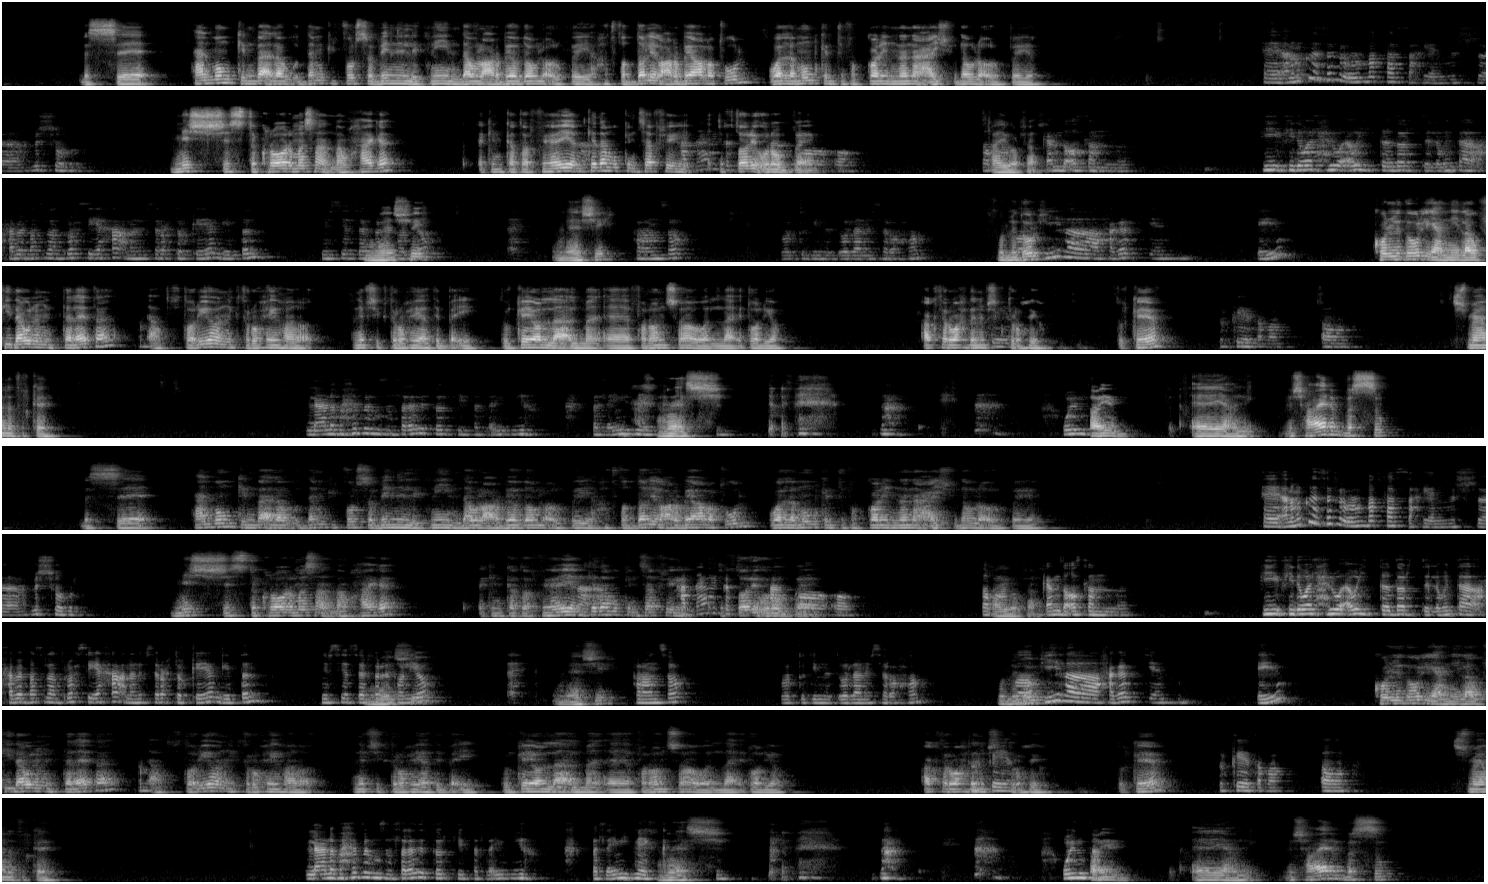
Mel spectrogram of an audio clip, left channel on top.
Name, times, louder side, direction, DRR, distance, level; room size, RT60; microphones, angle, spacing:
voice 1, 0.8-1.5 1.9-10.4 16.5-18.7 19.6-21.7 22.2-23.0 24.7-25.2 33.3-33.9 35.2-35.8 39.6-40.1 43.4-45.7 46.0-47.6 48.0-49.2 49.5-52.3 53.7-54.9 55.7-56.1 59.0-59.9 65.9-66.6 67.3-67.7 70.2-70.6 71.2-71.9 72.2-73.2, left 6 dB, 60° left, 0.3 m, -22 dB
voice 2, 12.6-15.7 20.5-20.9 21.6-22.1 22.5-23.4 24.6-26.1 27.4-32.3 32.9-34.0 34.7-34.9 36.0-36.5 37.5-39.0 39.8-41.6 42.2-42.6 45.9-46.0 54.2-54.7 56.7-57.3 57.7-58.0 62.4-64.7 65.0-65.9 66.5-66.6 67.0-67.1 68.1-68.4 69.1-69.4 69.8-70.4, right 6 dB, 85° right, 0.4 m, -30 dB
3.2 x 2.6 x 2.9 m
head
